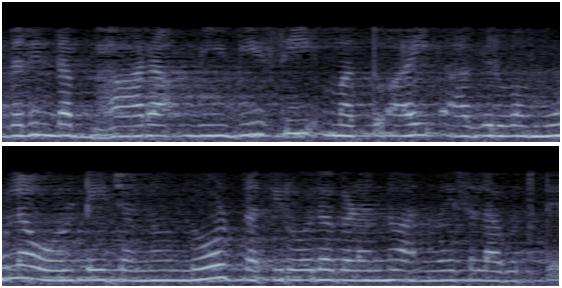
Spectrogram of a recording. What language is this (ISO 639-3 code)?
kan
